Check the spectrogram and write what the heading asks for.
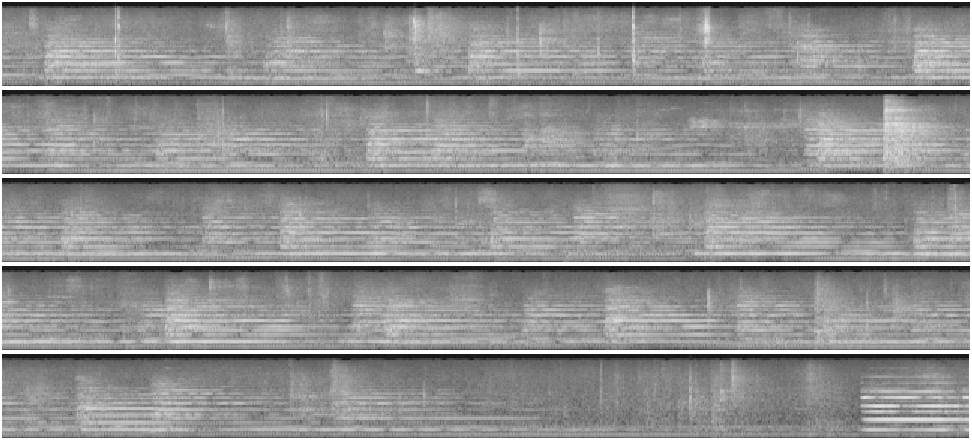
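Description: Church bell ringing before the service: struck over and over, about once a second, each stroke ringing on into the next.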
